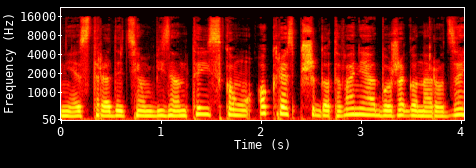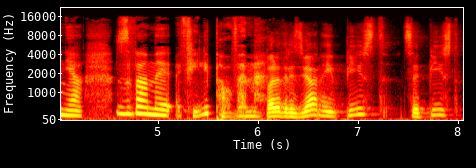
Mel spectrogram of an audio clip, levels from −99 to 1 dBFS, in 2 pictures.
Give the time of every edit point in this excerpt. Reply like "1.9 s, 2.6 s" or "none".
3.2 s, 5.2 s

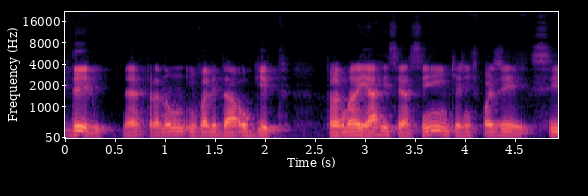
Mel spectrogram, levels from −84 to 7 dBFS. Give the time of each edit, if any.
none

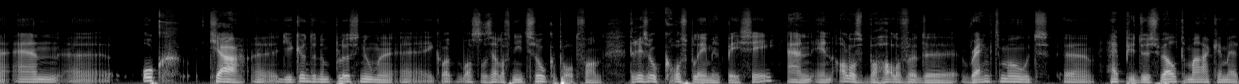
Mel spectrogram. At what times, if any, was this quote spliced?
2.0 s, 7.8 s, 11.0 s

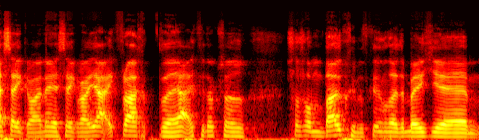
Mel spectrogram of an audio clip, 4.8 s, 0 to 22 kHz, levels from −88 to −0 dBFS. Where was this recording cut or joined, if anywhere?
none

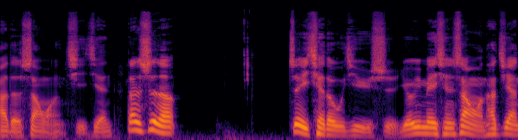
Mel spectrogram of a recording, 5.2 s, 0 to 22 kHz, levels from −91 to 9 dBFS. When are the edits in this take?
1.2 s

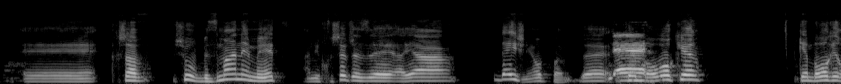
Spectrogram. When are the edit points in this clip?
1.0 s, 3.5 s, 5.2 s

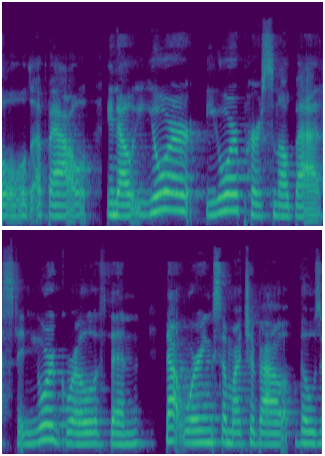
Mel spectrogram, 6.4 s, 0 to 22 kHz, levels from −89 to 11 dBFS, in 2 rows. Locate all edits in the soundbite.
1.0 s

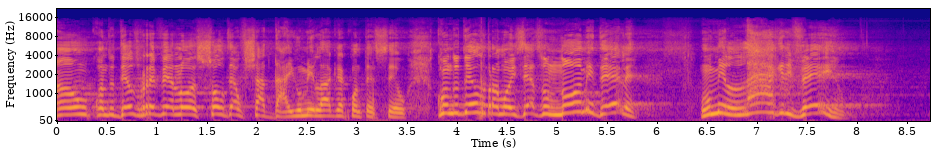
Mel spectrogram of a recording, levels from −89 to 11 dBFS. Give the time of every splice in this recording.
1.7 s, 4.3 s

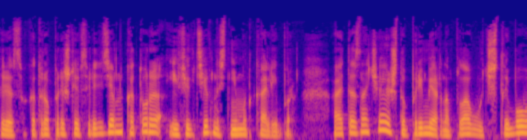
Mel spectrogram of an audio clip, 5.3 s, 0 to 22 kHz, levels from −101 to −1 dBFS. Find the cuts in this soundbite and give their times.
1.2 s, 1.7 s

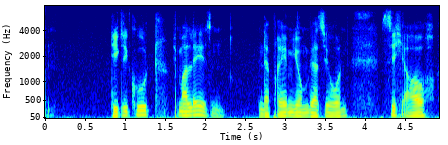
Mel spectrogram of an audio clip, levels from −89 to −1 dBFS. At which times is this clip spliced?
0.9 s, 1.6 s, 2.7 s

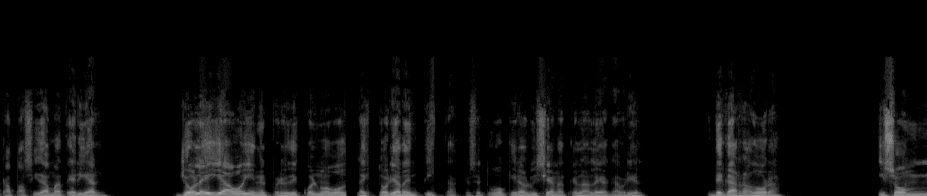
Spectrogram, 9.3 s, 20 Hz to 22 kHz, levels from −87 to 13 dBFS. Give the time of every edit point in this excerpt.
3.5 s, 4.0 s, 5.7 s

